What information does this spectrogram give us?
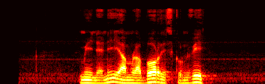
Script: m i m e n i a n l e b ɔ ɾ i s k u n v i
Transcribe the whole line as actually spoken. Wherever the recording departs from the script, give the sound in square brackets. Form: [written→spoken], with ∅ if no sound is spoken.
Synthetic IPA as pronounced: m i [m→n] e n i a [n→m] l [e→a] b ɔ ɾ i s k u n v i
